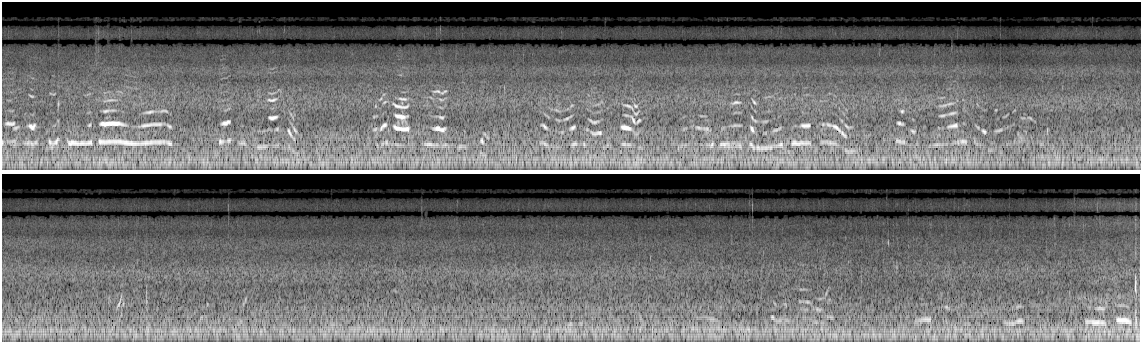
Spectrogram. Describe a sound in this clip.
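A stream flows and babbles steadily outdoors.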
